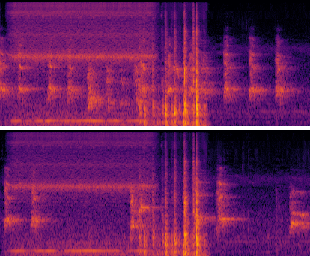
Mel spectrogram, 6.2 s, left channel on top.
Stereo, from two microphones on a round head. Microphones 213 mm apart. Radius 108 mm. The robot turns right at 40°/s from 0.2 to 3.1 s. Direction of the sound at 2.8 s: 10° left (ahead or behind).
